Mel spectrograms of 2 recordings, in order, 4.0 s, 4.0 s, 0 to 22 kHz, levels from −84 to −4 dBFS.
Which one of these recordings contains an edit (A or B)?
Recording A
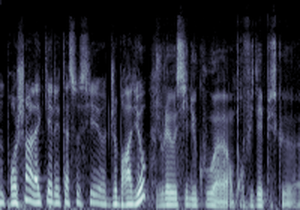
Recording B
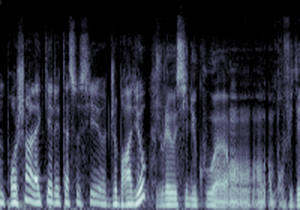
A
